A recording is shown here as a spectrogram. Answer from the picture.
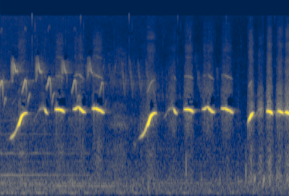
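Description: A person whistling a bird-like wake-up call: a rising swoop into a quick run of four or five short chirpy notes on one high pitch. The phrase comes twice, and a third swoop starts near the end.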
